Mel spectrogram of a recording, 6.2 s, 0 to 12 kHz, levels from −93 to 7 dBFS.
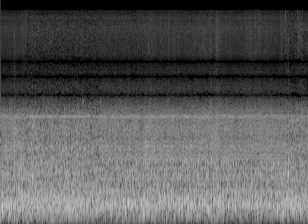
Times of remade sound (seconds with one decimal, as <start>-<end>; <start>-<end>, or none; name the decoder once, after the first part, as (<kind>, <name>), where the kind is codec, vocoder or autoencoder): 0.0-0.5 (vocoder, Vocos); 2.0-5.7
